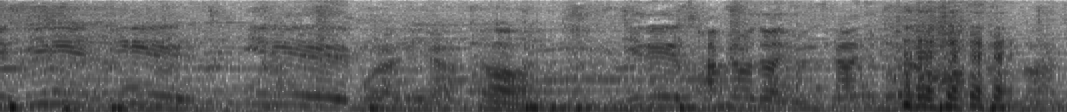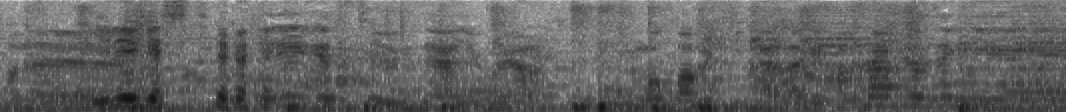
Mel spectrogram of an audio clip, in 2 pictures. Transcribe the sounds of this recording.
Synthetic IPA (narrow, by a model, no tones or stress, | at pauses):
iɾiɾiɾiɾ | iɾimwʌɾaɲiɲaʌiɾɯt͡ɕamjʌd͡ʑajunsʰeɦaɲiɡodat͡ɕʌnɯɾiɾeɡes͈ʰɯ̥tʰeɾeɭɡesʰɯt͡ɕʰejundʰeɦaɲiɡojo | t͡ɕuŋɡʌk̚p͈abɯɭkikɡaɡaɡekjʌŋsʰambjʌnsʰeɡi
